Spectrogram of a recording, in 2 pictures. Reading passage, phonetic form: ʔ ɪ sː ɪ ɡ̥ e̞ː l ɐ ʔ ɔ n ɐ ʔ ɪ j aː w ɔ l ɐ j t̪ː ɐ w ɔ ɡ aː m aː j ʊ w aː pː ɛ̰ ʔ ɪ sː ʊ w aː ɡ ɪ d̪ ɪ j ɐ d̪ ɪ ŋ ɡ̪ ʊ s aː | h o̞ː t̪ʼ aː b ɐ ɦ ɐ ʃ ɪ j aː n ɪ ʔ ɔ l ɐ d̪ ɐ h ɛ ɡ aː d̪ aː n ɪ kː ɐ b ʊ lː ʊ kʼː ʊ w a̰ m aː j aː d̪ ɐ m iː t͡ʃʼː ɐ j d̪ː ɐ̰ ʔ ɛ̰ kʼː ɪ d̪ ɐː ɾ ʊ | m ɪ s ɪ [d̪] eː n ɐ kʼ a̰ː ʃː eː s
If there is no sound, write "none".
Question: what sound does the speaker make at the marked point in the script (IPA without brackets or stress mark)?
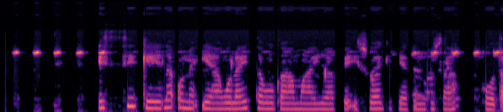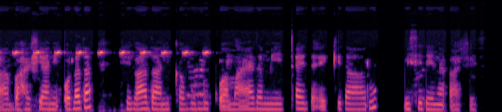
d̪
